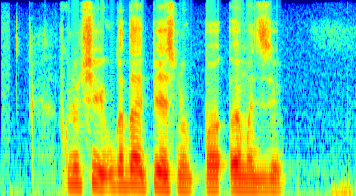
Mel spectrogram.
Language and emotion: Russian, neutral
